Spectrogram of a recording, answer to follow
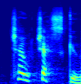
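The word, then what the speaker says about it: Ceaușescu: Um, how are you pronouncing that? Chaosescu. Oh, is that right? Yeah. Okay. I'm not sure that that was a popular pronunciation in the UK, was it not? Choescu, I think we would have choes. Yeah, maybe. Maybe that's just Bolton. I don't know.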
